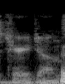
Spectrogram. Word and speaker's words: Cherry Jones: She's played by a sheriff, Sherry Jones, and she... – Is it Sherry or Cherry? – Sorry, it is Cherry Jones. Okay. I think so. – It's spelled Cherry.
